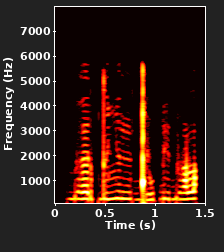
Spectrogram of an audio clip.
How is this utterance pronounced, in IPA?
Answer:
bʱ œ ɾ ʊ p d ʊ ʎ ʏ ŋ ɐ ɡ͡ǃ ʏ w ɓ y bʱ ə lˠ

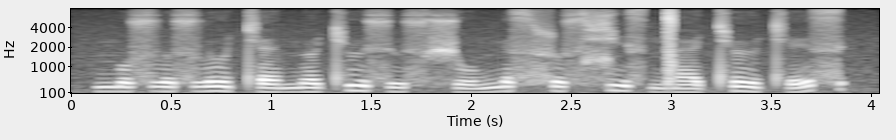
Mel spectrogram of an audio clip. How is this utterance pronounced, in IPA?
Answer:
n̪ o s l ɵ s l ɵ cʰ ɛ n̪ œ cʰ ʉ s ʉ s ʃ o ŋ ɛ s ɬ ɵ s ɕ i s ŋ͡ǀ æ cʰ ø cʰ e s

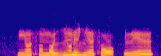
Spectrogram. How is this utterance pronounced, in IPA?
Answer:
j ɐ̃ s ɔ̃ n ɔ lʲ ʎ ɔ̃ ɾ e ʎ ɛ̃ s ɔ | lʲ ɛ̃

